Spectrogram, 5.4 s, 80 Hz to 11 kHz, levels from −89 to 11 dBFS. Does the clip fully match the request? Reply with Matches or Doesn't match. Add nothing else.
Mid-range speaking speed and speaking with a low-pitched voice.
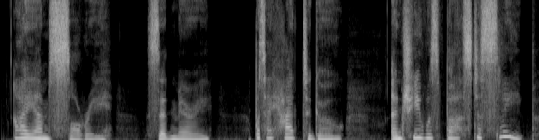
Doesn't match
